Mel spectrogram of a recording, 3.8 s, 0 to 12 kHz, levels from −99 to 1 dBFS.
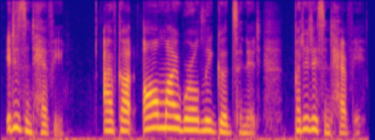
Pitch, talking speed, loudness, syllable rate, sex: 235 Hz, 240 wpm, -16 LUFS, 6.8 syllables/s, female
